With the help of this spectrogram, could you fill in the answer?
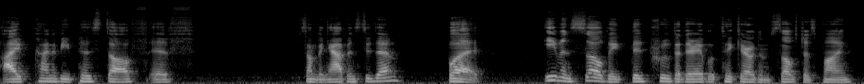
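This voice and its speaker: A man playing an earnest, protective young town heir in an improvised anime game roleplay, talking in a halting, conversational way. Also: medium pitch, fairly bright tone, natural voice. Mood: earnest, thoughtful. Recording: background music under the voice.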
